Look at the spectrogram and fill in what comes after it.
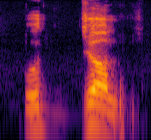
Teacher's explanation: যেমন উজ্জ্বল, বর্গীয় জয় জয় যুক্ত আছে, এর সাথে আরো যুক্ত হয়েছে ব, এক্ষেত্রে আমরা ব ধ্বনির কোনো উচ্চারণ দেখতে পাচ্ছি না, শব্দটির উচ্চারণ হচ্ছে উজ্জ্বল।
